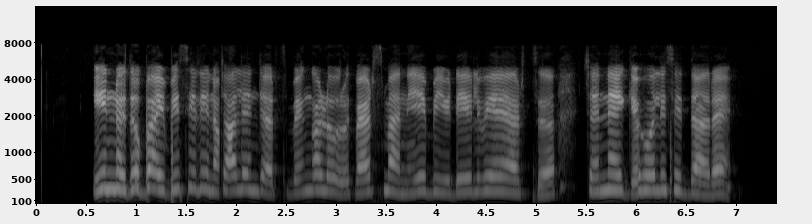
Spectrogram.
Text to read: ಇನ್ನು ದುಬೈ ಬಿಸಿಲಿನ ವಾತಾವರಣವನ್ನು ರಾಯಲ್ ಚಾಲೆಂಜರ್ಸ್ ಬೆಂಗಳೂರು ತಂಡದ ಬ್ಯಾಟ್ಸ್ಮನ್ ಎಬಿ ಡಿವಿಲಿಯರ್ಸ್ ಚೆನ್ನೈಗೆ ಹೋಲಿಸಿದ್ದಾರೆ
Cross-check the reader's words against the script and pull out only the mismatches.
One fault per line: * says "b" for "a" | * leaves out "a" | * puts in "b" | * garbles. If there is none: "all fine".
* leaves out "ವಾತಾವರಣವನ್ನು ರಾಯಲ್"
* leaves out "ತಂಡದ"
